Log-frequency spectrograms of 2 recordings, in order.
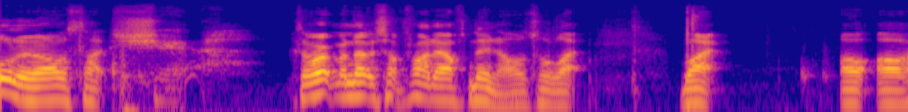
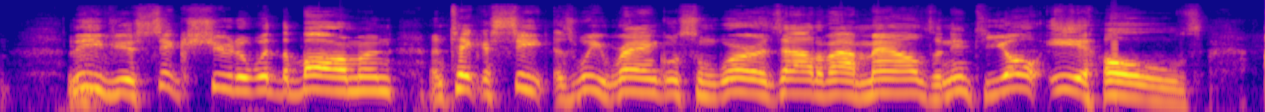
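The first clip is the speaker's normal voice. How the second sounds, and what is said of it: Put-on Western cowboy accent. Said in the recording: “accent ... That was really good. I'm really impressed.”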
